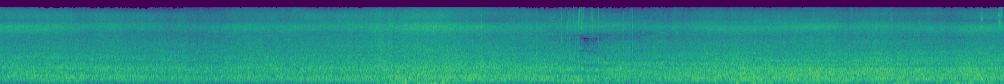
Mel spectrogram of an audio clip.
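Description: Sea surf washing steadily over the rocks and concrete wave-breaker blocks at the foot of a seawall, a continuous rushing with some wind on the microphone.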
